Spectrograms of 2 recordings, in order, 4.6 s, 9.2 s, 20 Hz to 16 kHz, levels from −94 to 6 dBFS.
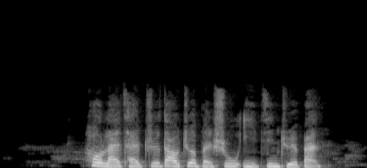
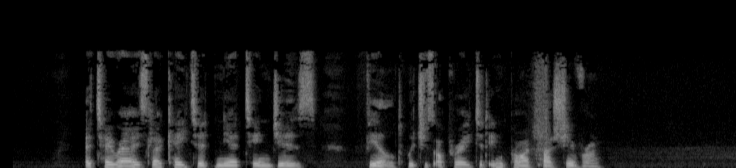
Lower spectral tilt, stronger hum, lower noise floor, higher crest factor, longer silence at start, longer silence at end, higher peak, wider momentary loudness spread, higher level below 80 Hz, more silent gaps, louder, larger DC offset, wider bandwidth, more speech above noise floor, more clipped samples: first, -6.5 dB/octave vs -4 dB/octave; neither; second, -70 dBFS vs -78 dBFS; second, 14 dB vs 22 dB; about the same, 1.1 s vs 1.05 s; second, 0.55 s vs 1.7 s; first, -6 dBFS vs -12 dBFS; about the same, 7 LU vs 8 LU; first, -64 dBFS vs -88 dBFS; neither; first, -19 LUFS vs -34 LUFS; neither; second, 7.6 kHz vs 11.5 kHz; first, 51 dB vs 45 dB; neither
